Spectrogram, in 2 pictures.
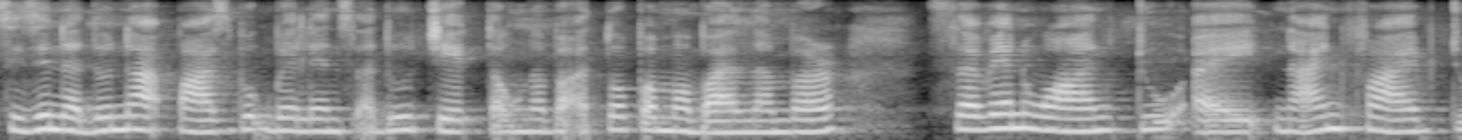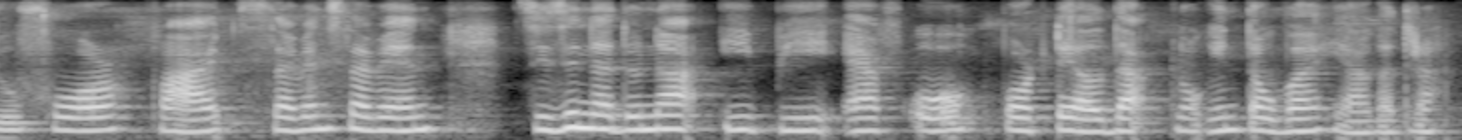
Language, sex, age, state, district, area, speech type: Manipuri, female, 45-60, Manipur, Tengnoupal, rural, read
